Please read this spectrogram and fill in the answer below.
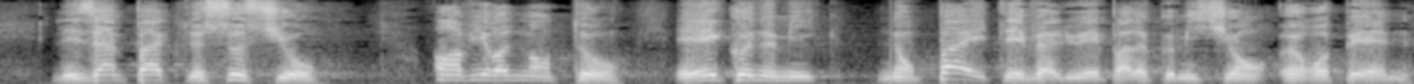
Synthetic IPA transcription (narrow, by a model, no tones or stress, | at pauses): lezɛ̃pak̚t̪sɔsjo | ɑ̃viʁɔnmɑ̃t̪o | eekɔnɔmik | nɔ̃paet̪eːvalɥepaʁlakɔmisjɔ̃øʁɔpeɛn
